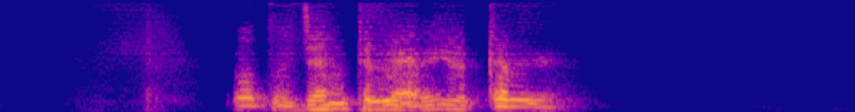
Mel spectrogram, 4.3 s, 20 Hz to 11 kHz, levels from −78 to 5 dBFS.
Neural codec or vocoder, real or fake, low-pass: codec, 44.1 kHz, 0.9 kbps, DAC; fake; 9.9 kHz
